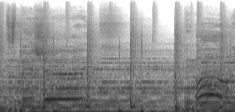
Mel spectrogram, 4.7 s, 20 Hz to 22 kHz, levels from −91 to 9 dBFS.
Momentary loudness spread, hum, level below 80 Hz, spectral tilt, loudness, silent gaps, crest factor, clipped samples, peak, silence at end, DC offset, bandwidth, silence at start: 9 LU; none; -18 dBFS; -5.5 dB/octave; -13 LUFS; none; 12 dB; under 0.1%; 0 dBFS; 0 s; under 0.1%; 17 kHz; 0 s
